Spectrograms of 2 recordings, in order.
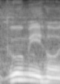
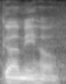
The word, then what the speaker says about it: GuMiho: I just say first it's Gumiho not the gummy I just wanted to get that out of the way okay so it's let's have this again I want to hit the proper pronunciation not gummy ho okay there it is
